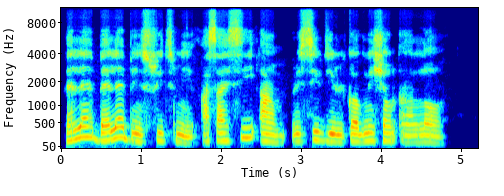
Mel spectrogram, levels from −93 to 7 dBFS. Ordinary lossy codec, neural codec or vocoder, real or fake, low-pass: none; vocoder, 22.05 kHz, 80 mel bands, WaveNeXt; fake; none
